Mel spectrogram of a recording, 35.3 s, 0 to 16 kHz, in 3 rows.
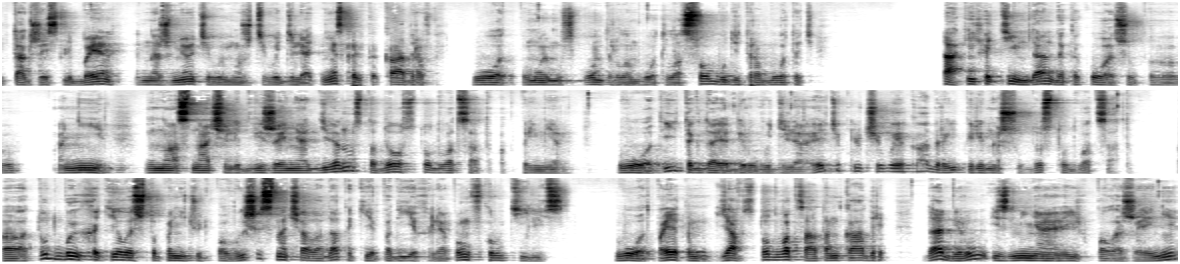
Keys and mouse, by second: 0.2 b, 5.4-6.5 ctrl+drag, 10.6-17.6 drag, 19.0 right click, 19.6-22.9 right drag, 32.7 right click.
